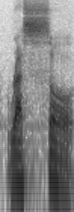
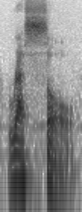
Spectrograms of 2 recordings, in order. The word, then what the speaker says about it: wrestle: we say rest soul wrestle it's like you don't even pronounce the t wrestle the t is silent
